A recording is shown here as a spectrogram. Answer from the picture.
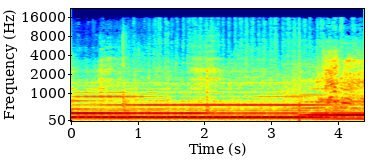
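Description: A live band's sustained, droning chord played through the amplifiers, held steady with no drums, shifting to a new chord about three and a half seconds in.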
